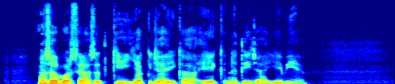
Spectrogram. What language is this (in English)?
Urdu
